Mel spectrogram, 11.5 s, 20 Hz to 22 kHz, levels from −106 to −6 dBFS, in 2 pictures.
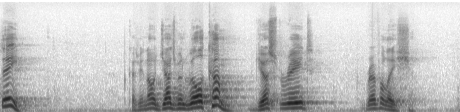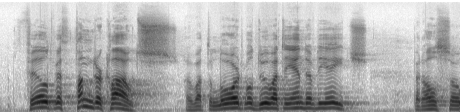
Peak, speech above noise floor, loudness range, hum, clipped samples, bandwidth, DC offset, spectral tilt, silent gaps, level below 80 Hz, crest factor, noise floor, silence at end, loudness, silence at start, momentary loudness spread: -8 dBFS; 37 dB; 7 LU; none; under 0.1%; 12 kHz; under 0.1%; -6 dB/octave; none; -58 dBFS; 20 dB; -63 dBFS; 0 s; -26 LUFS; 0.05 s; 18 LU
